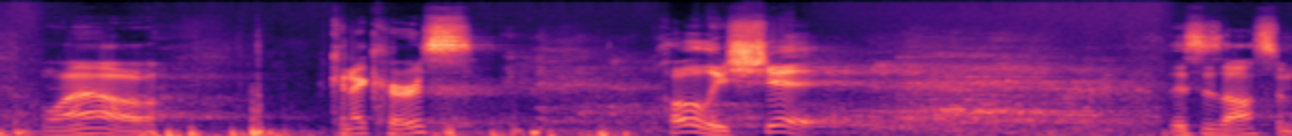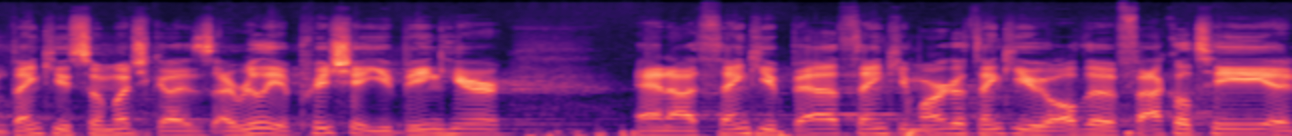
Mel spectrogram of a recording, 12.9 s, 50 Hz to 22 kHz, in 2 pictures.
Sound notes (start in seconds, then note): 4.3 audience laughing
